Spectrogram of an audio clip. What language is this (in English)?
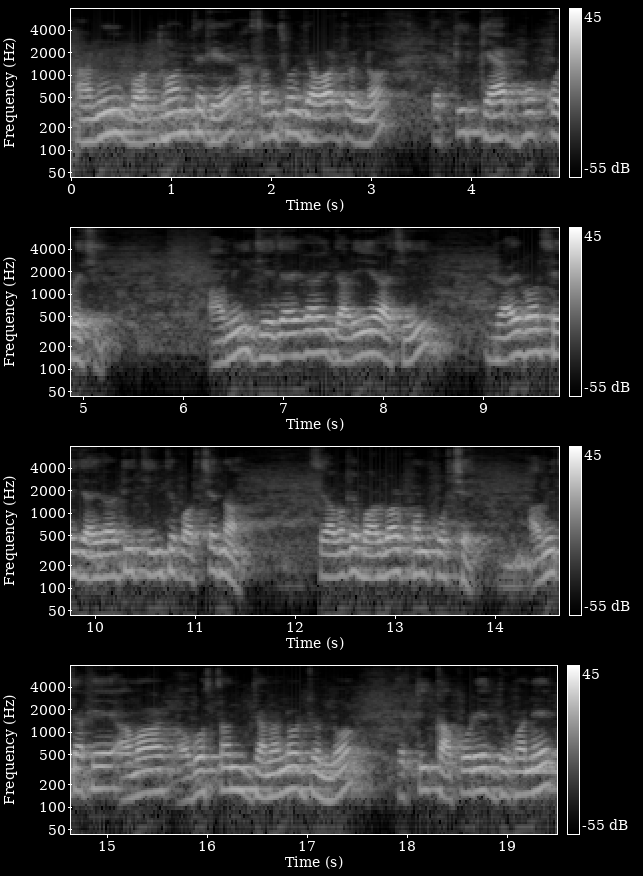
Bangla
